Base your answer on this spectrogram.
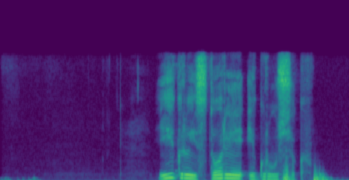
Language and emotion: Russian, neutral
